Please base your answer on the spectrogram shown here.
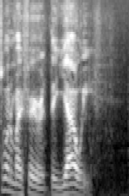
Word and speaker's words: yowie: ape um here's one of my favorite the yowie y-o-w-i-e I don't know if I've seen it right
